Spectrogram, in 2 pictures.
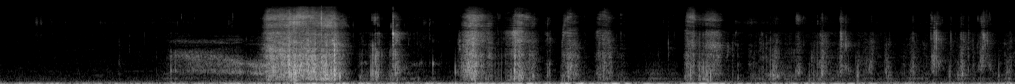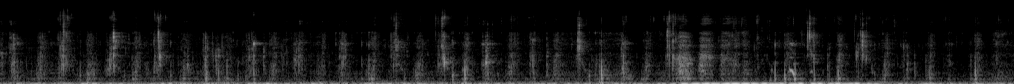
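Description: A person biting into a crisp fried shredded-potato pancake (gamja-jeon) and chewing it: a loud crunch a couple of seconds in, then many small crisp crunches as he chews, louder again near the end.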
